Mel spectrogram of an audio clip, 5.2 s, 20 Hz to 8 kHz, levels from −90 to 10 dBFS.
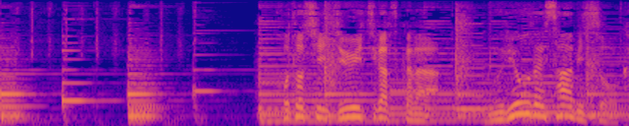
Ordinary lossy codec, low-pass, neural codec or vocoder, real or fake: none; none; none; real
